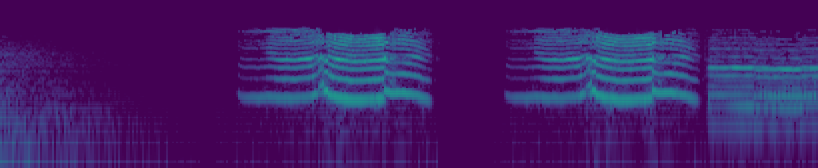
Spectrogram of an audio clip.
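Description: A little pigeon cries in two long, high, wavering wails with a sobbing quiver, followed by a short steady tone.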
